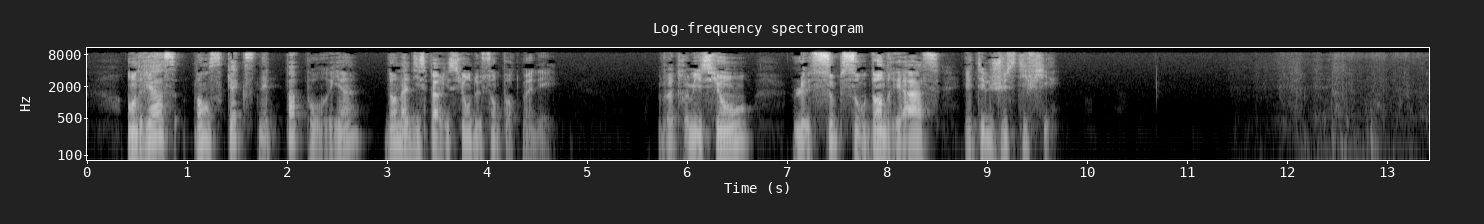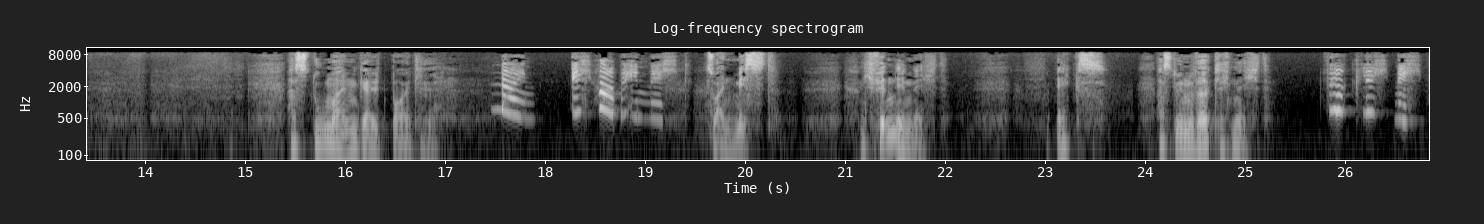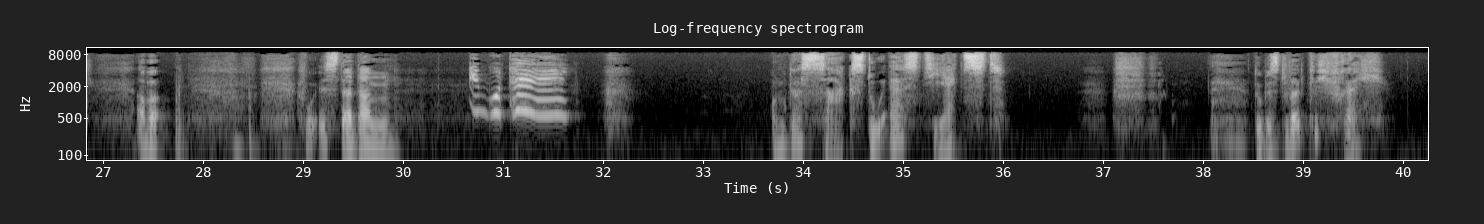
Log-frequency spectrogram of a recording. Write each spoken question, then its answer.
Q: le soupçon d'Andreas est-il justifié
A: Ainsi, ce n'est pas X qui a fait disparaître le porte-monnaie.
